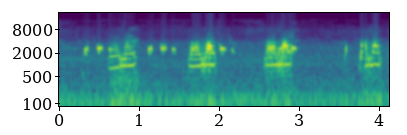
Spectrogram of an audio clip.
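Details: Common quail calling at night: short, clear whistled notes in quick groups of two or three, mixed with louder harsh, rasping bursts in between.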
